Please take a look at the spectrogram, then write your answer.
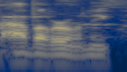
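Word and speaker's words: Gaborone: live in habon Gabon it's spelled Gabon g a b a r o n e but they pronoun gabs are or habon and that's where most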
